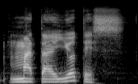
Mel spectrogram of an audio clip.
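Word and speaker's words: ματαιότης: Y la palabra se pronuncia mataiotes y quiere decir inutilidad.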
